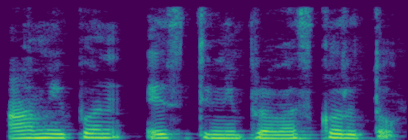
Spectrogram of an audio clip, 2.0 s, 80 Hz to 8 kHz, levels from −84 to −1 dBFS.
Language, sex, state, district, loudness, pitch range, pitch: Marathi, female, Maharashtra, Pune, -18 LUFS, 200-225 Hz, 210 Hz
